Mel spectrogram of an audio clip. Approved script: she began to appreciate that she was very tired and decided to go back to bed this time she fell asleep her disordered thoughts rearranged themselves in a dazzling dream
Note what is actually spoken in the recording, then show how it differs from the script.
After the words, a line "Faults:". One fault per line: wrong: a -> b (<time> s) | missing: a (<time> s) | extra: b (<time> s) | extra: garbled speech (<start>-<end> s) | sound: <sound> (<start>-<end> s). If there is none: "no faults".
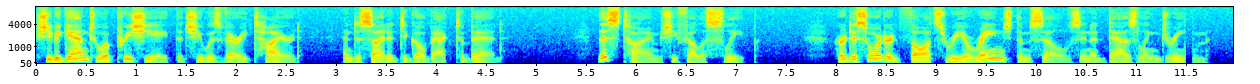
she began to appreciate that she was very tired and decided to go back to bed this time she fell asleep her disordered thoughts rearranged themselves in a dazzling dream
Faults:
sound: dropout (11.5-11.6 s)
